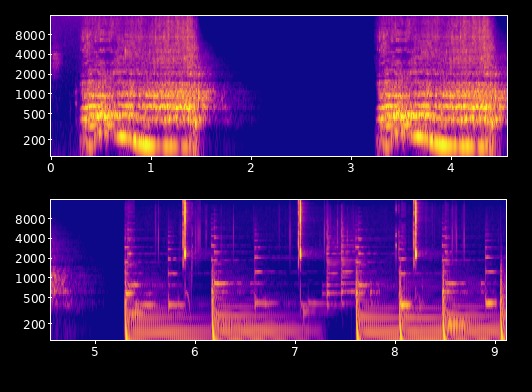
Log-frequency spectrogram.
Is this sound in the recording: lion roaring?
yes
